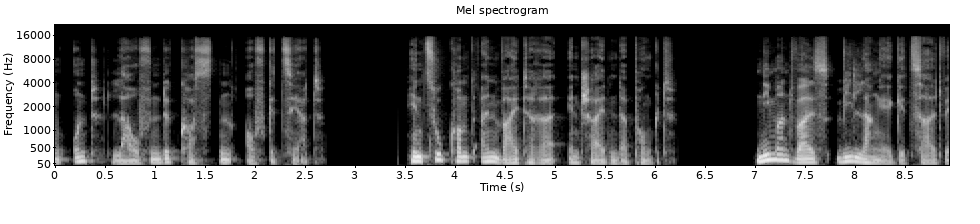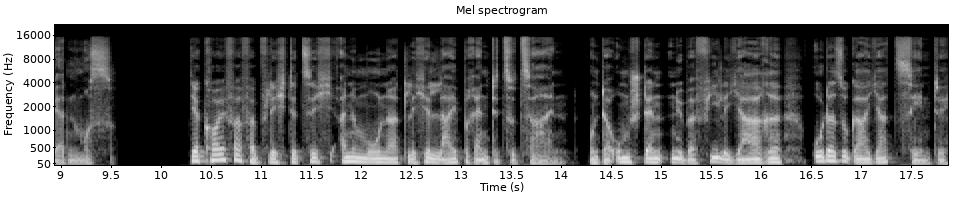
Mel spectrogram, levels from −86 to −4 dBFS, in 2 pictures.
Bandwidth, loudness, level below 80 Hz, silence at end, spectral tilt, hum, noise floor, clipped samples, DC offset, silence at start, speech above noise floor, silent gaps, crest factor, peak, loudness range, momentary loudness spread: 15.5 kHz; -20 LUFS; -36 dBFS; 0 s; -5.5 dB/octave; none; under -90 dBFS; under 0.1%; under 0.1%; 0 s; over 70 dB; 2.70-3.41 s, 6.22-6.97 s, 9.54-10.16 s; 18 dB; -2 dBFS; 3 LU; 11 LU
